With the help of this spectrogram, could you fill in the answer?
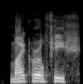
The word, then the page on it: microfiche: American English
